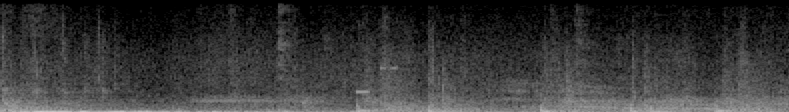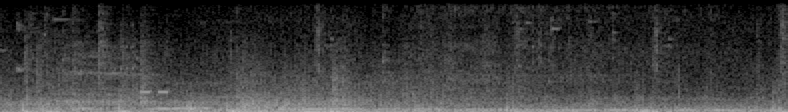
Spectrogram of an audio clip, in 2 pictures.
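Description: Footsteps clank across a corrugated metal roof.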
